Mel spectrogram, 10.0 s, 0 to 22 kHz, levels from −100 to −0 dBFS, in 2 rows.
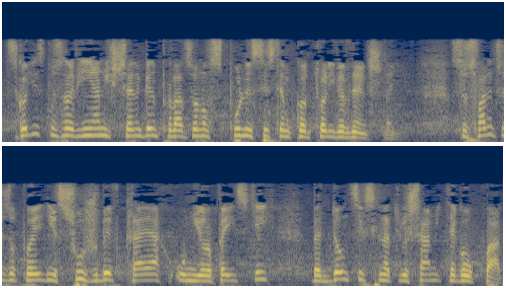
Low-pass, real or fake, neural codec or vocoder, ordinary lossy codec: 7.2 kHz; real; none; none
